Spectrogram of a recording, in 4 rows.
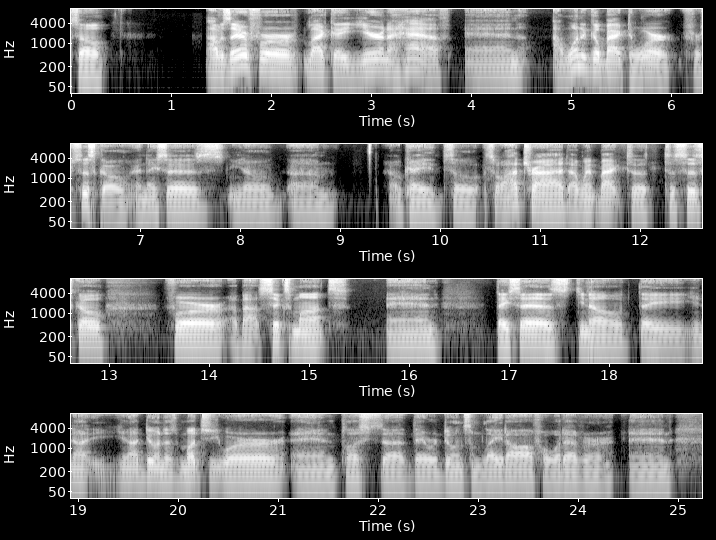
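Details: Adult man with aphasia caused by a stroke in 2016, almost nine years earlier.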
